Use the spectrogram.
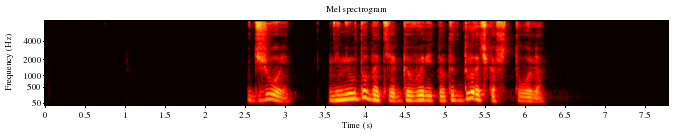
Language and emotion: Russian, angry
